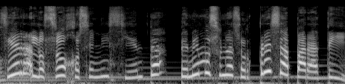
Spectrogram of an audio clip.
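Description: An extremely high-pitched, put-on character voice moves at a moderate pace. Clear music plays in the background.

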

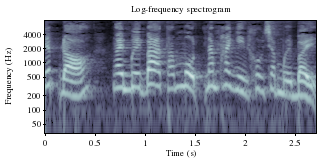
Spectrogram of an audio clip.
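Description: A woman is speaking. Her pitch is high. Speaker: news presenter. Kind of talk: news reading. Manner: formal.

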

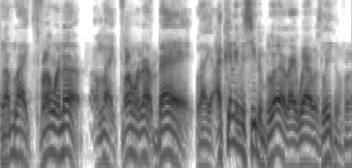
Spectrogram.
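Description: Fairly quick pace from a man, quiet background behind. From North Philadelphia; Philadelphia. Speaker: rapper; interview guest. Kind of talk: interview. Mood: calm, reflective about hard past. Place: studio.

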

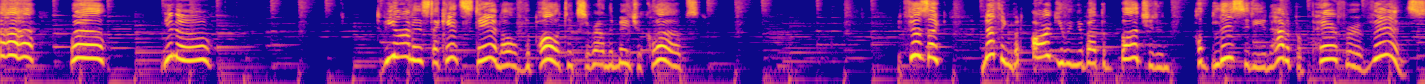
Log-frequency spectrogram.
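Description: A man does a put-on character voice at an extremely high pitch, moving at a moderate pace with long, frequent pauses as faint music plays in the background. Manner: sweet, confident.

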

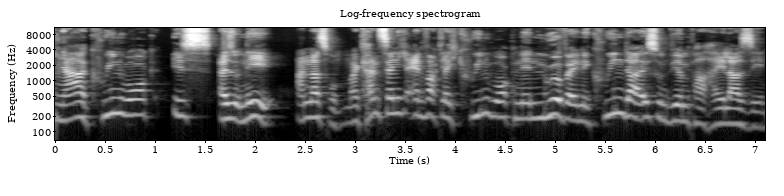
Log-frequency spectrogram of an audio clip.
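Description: This man's voice sits high in pitch and sounds animated. The background is quiet. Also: ordinary pitch variation, moderate pace, hardly any pauses. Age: 30s. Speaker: gaming YouTuber. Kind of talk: gameplay commentary. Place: home room.

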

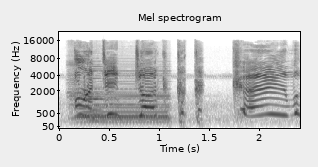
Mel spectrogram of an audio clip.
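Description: A cartoonish character voice with a bright, sharp tone talks at a fairly slow pace. The intonation stays fairly even, with faint music in the background.

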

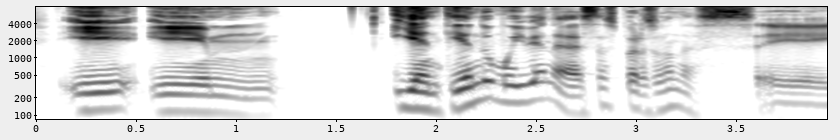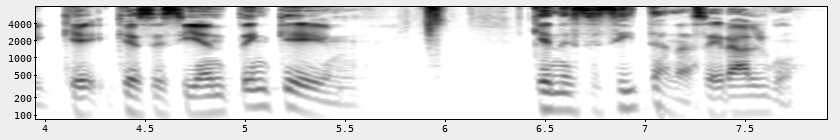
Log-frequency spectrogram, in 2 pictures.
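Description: A man with a Costa Rican accent speaks very slowly at a medium pitch. His intonation is lively. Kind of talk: casual interview chat. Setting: radio studio. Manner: relaxed, talkative, hesitant with fillers.

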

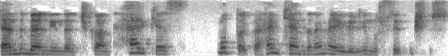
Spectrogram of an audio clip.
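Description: A man's high-pitched voice with lively intonation against a quiet background. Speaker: family and marriage counselor; guest. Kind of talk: interview. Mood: calm, advisory. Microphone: connection dropped, video froze; video call.

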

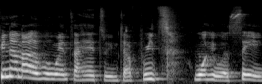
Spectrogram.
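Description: A woman with a Nigerian accent, animated in tone and very fast in pace. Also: quiet background. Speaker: YouTuber recapping reality TV. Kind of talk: chatty gossip recap vlog. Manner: animated, laughs often. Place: home room. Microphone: lapel.

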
